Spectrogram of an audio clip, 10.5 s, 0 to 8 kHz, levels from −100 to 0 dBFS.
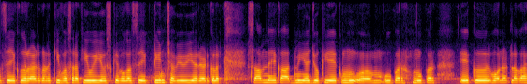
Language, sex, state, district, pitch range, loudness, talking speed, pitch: Hindi, male, Chhattisgarh, Balrampur, 185-195 Hz, -13 LUFS, 200 wpm, 190 Hz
